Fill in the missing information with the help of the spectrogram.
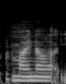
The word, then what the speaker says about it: Minot: Why not? But with an M. So Minot.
